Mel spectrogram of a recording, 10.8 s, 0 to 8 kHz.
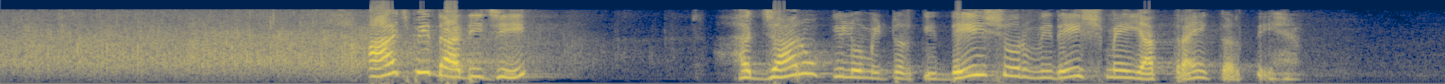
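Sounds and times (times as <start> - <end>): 
loud applause from an audience: 0.0 - 3.4
speech: 2.8 - 4.0, 5.5 - 9.8.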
